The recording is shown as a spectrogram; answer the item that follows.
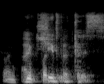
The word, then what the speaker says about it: Antipatris: Como é que você pronuncia? Antipatris? Isso. Ok. Antípatris.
